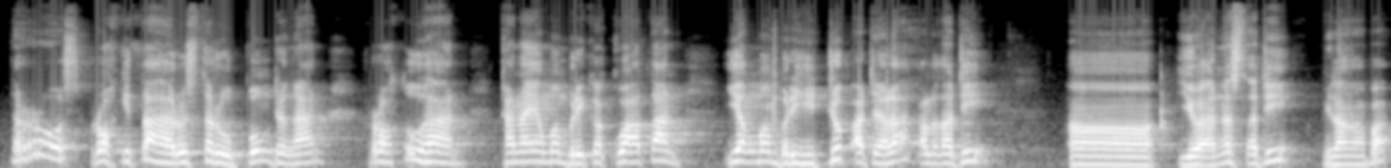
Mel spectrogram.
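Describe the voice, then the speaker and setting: A man's voice: sits high, fairly quick, vocal fry. A man pastor preaching a sermon in a conversational way, often asking the congregation questions.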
